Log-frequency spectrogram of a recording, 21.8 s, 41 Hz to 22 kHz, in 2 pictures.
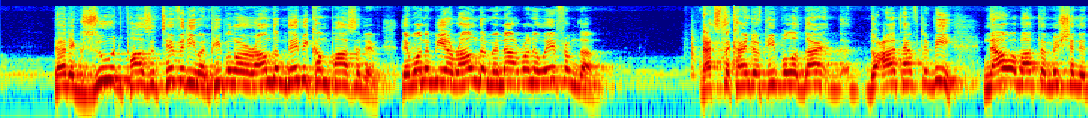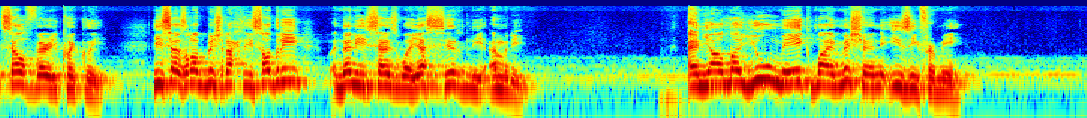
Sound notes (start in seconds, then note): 12.9 Arabic; 16.3 Arabic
